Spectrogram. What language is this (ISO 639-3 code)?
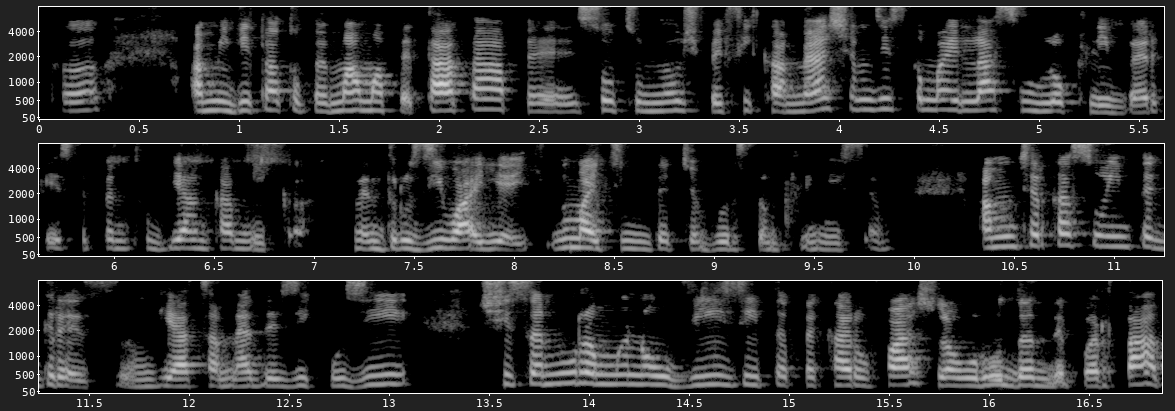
ron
